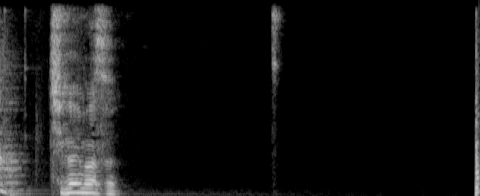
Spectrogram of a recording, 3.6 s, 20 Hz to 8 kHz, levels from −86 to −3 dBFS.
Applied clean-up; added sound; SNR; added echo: neural mask model RNNoise.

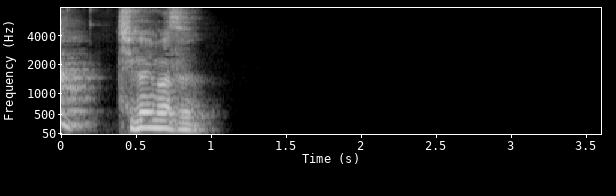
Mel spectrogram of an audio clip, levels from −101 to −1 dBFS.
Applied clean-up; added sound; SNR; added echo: neural mask model Resemble Enhance denoiser.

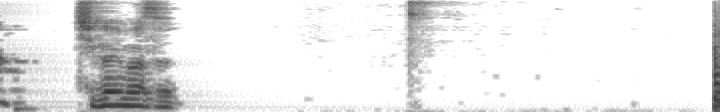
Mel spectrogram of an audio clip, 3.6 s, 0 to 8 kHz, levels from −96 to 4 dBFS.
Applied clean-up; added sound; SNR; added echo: classical method spectral subtraction.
